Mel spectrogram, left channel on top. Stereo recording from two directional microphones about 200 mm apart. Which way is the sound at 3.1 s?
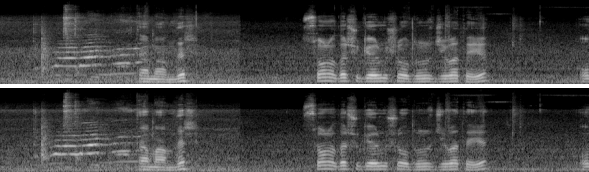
10° right (ahead or behind).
